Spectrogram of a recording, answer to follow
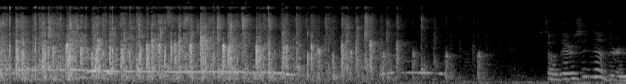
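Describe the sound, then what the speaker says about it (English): Applause breaks out at a spelling-bee-style keynote event, a crowd clapping steadily with a whistle-like tone running through it, then thinning and fading out before a voice resumes. "So I want to give a round of applause."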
